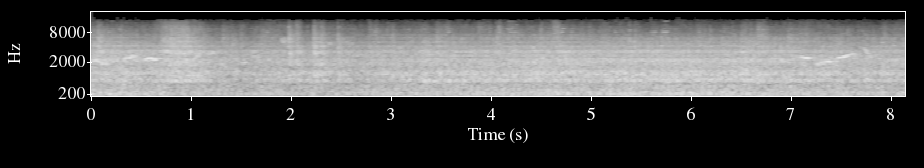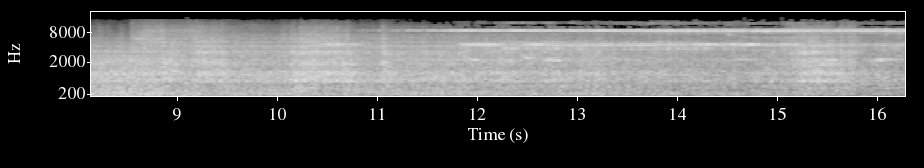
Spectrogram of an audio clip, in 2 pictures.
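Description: Container freight train rolling past on its flat wagons, a steady rumble of wheels on rail with occasional clacks over rail joints. Short wheel squeaks come in a couple of times, and a steady high-pitched wheel squeal sets in about two-thirds of the way through.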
